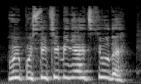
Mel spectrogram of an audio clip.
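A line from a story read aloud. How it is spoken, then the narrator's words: Yelled. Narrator (Russian): завопил младший из них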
